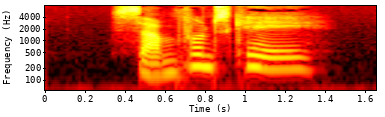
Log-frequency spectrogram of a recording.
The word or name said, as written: samfundskage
